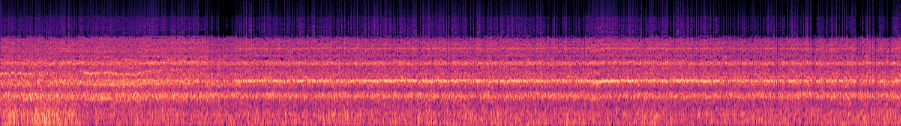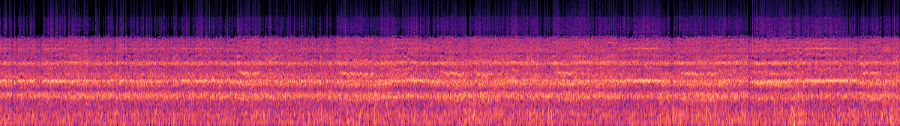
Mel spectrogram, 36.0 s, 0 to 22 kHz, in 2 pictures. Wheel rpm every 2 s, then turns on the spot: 220, 220, 230, 230, 230, 230, 230, 230, 230, 230, 230, 230, 220, 230, 230, 230, 220, 220.
none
